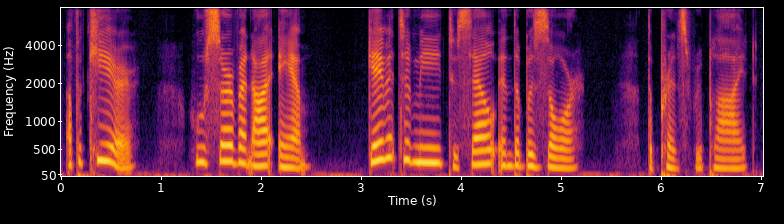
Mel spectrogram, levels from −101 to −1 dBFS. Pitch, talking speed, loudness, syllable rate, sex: 220 Hz, 155 wpm, -17 LUFS, 4.7 syllables/s, female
